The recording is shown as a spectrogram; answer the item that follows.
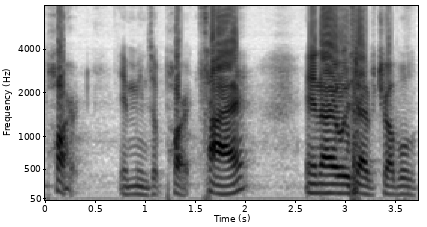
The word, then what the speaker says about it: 才: 才. You have to kind of really, I guess it's almost like you're spitting out when you say 才. I'm almost saying third tone, but it should be second tone.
